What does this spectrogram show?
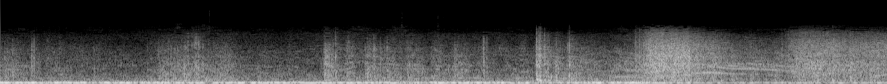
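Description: Fireworks going off on a skyscraper's facade: sharp bangs every second or so over a deep steady rumble. A dense hissing crackle of sparks builds about six seconds in.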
